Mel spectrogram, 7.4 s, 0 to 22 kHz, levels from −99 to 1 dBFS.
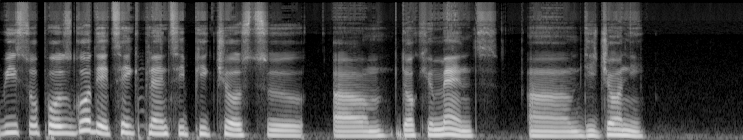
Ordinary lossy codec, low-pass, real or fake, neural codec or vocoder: none; none; real; none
